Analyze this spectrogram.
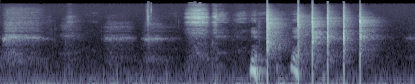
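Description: A quick rhythmic run of about six sharp, crisp hand claps, loud and snappy, following a stretch of breathy vocal sounds and soft murmuring.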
